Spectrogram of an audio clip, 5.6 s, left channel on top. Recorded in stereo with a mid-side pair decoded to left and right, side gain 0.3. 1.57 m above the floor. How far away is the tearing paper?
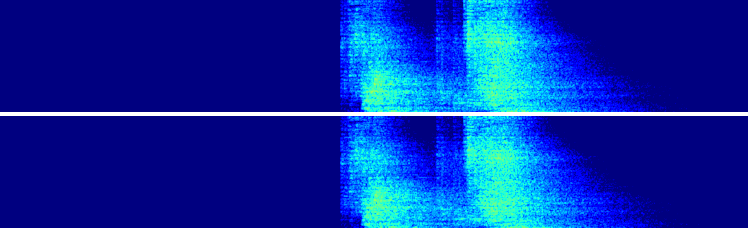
About 3 m.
